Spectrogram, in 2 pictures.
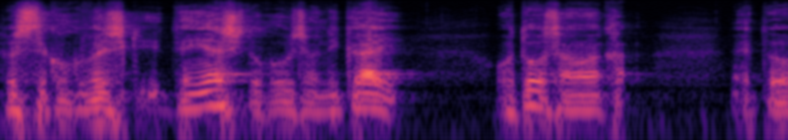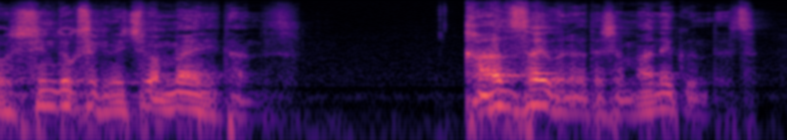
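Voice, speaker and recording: A male pastor preaching a sermon, moving between quiet storytelling and loud, emphatic declarations. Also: mid-range voice, a little fast, creaky, slightly rough.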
